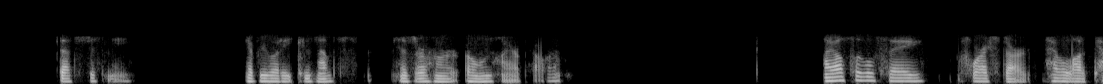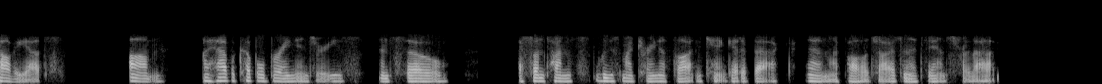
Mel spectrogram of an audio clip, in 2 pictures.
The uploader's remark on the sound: from the 100 Pounders Phone Meeting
